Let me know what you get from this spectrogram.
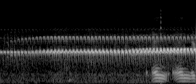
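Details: Many frogs calling at a pond, the first callers of spring. Their chorus forms a steady, unbroken high trilling tone with a fainter upper ring. A few short human voice sounds come in near the end.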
